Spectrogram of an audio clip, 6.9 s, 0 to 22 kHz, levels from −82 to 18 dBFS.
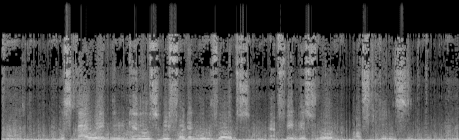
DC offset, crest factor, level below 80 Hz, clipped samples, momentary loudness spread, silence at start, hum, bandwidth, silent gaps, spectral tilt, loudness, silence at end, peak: under 0.1%; 10 dB; -16 dBFS; under 0.1%; 10 LU; 0.05 s; none; 17.5 kHz; none; -3.5 dB/octave; -10 LUFS; 0 s; 0 dBFS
